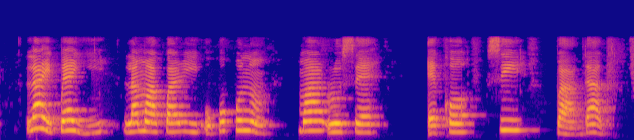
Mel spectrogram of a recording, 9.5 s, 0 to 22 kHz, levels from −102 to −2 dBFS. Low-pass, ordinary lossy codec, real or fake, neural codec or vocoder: 7.2 kHz; none; real; none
